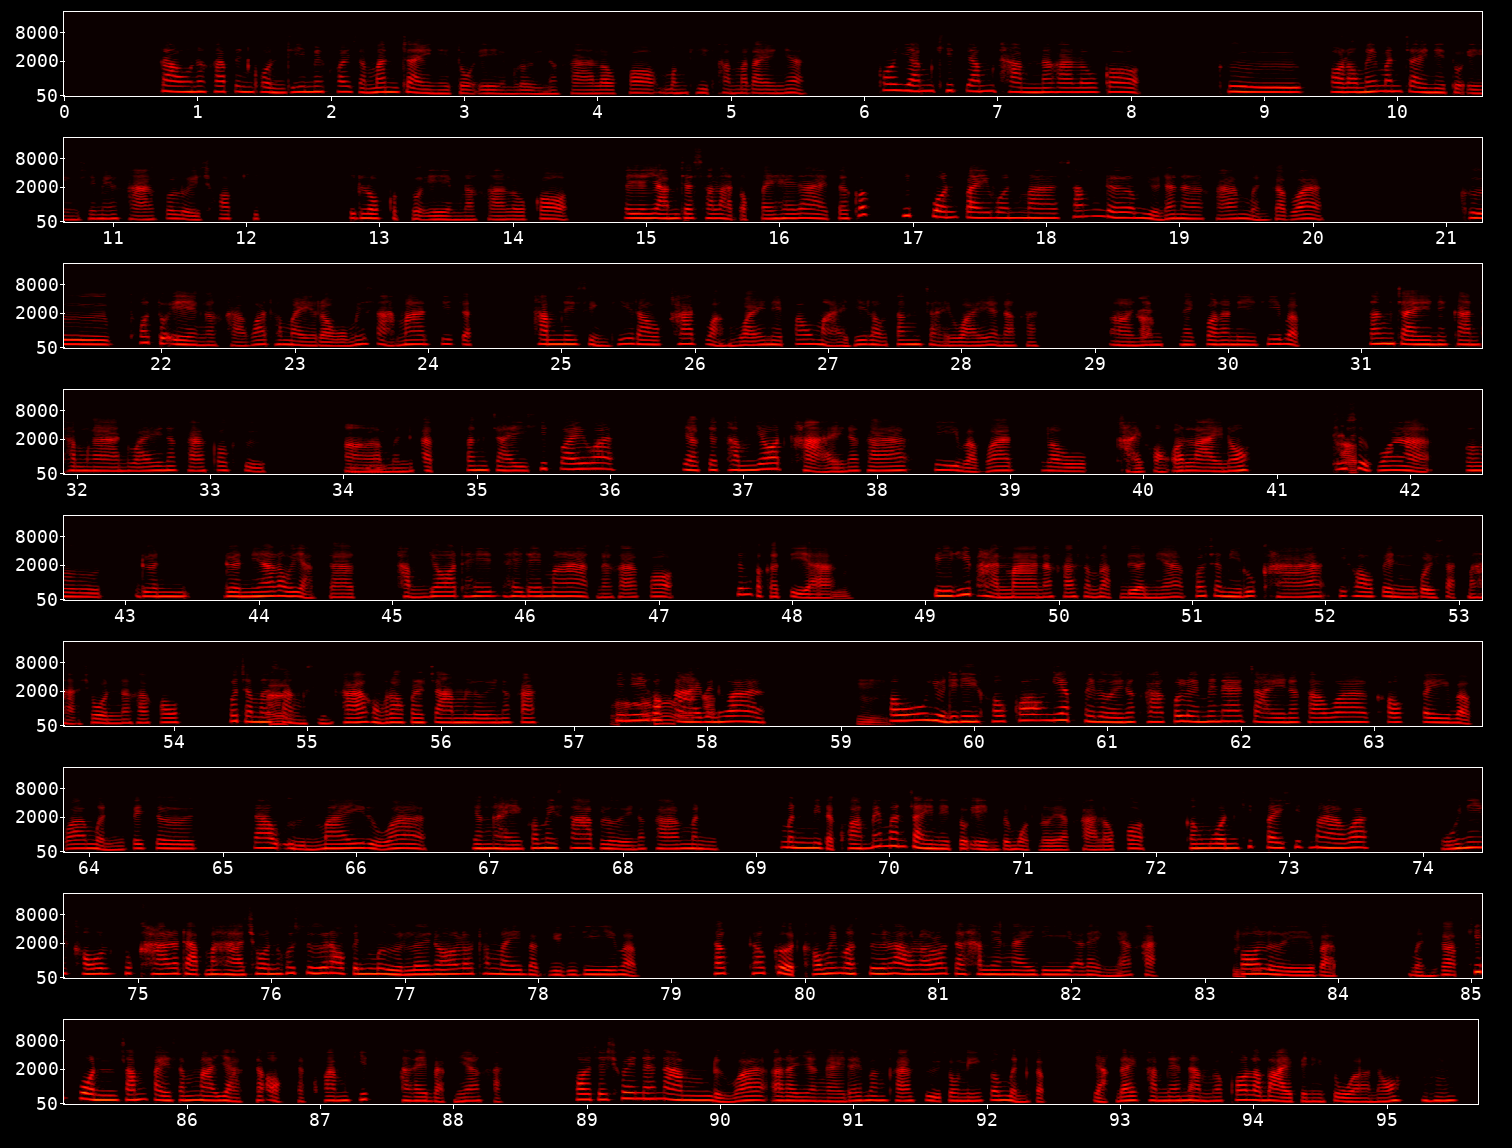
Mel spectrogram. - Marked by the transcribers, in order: none
- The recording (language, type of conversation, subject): Thai, advice, ฉันควรรับมือกับการคิดลบซ้ำ ๆ ที่ทำลายความมั่นใจในตัวเองอย่างไร?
